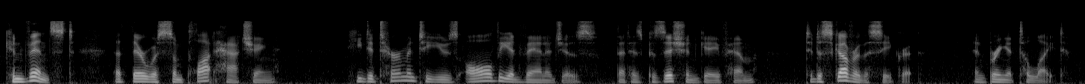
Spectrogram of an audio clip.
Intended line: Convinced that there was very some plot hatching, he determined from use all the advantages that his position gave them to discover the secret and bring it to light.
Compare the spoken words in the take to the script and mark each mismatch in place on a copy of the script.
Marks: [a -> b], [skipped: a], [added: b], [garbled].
Convinced that there was [skipped: very] some plot hatching, he determined [from -> to] use all the advantages that his position gave [them -> him] to discover the secret and bring it to light.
